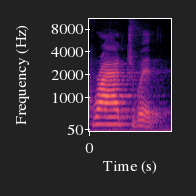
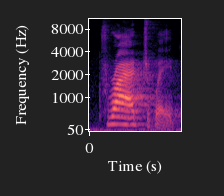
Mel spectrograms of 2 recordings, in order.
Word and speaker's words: graduate: pronounce it but then when this word is a noun or an adjective i'm going to reduce it as i reduce chocolate so how is it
